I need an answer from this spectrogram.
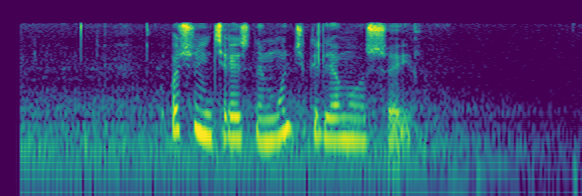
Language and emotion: Russian, neutral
